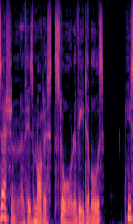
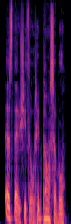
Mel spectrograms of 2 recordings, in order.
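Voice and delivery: ordinary delivery

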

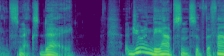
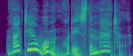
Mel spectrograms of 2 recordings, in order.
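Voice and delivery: alarmed; 14 semitones higher than usual. A narrator's reading. Friend sees Amanda collapse.

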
